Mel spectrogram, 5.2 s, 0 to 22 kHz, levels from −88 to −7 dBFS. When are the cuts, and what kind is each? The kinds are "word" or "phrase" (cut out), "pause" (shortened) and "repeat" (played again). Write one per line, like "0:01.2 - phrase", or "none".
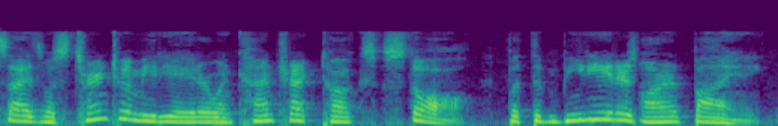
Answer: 0:03.3 - pause
0:04.2 - word

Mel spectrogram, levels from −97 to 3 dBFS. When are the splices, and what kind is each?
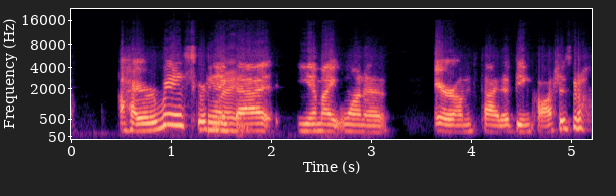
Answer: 0:01.4 - word

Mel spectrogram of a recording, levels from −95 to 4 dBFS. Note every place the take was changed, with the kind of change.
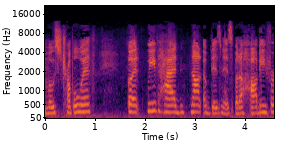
0:02.0 - pause

